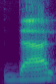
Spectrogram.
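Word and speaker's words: دال: This is the difference between dal and dhal.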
